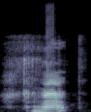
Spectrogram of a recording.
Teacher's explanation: Chet, guttural sound, chet, like Bach, CH, closed H.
